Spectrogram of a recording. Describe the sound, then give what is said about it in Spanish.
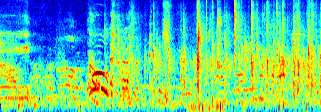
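Voices talk at first, then a round of audience applause, mostly women clapping, breaks out: a thin, uneven patter of hand claps that carries on steadily with murmuring underneath. “It seems like only the women are applauding.”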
